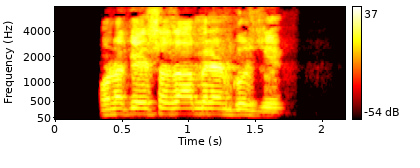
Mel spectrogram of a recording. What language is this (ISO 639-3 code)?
snd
